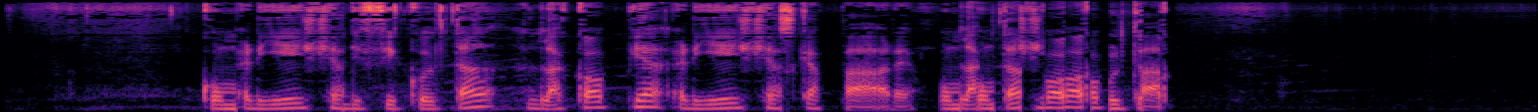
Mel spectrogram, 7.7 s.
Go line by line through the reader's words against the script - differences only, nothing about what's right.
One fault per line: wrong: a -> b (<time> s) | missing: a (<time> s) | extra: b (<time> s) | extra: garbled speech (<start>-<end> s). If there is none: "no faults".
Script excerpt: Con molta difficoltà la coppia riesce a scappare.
wrong: molta -> riesce (1.2 s)
extra: garbled speech (4.7-5.9 s)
